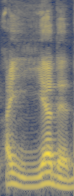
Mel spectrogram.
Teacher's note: بینات نون کے اوپر کھڑی زبر ہے، ایک الف کے برابر کھینچ کر پڑھیں گے۔ اید دال ساکن پر قلقلہ ہوگا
